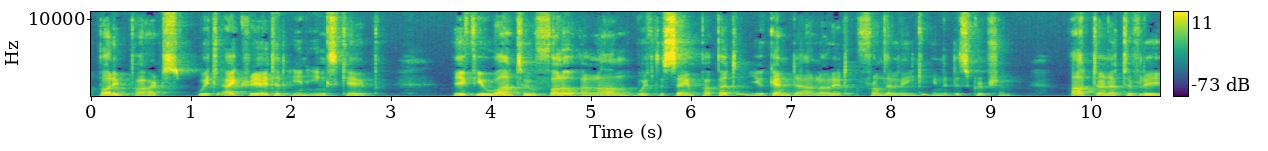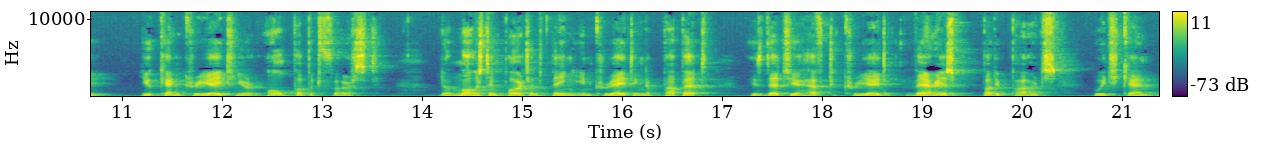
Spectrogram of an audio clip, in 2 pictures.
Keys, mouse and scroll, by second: 1.9 ctrl+z, 2.3 ctrl+z, 4.9 click, 12.9 click, 14.8-17.9 drag, 19.0-21.3 drag.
